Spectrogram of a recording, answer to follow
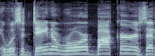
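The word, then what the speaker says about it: Rohrabacher: D, was it Dana Roarbacher?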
